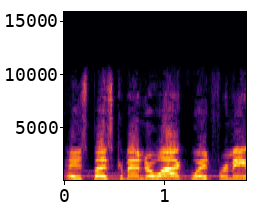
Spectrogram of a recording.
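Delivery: plain reading voice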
